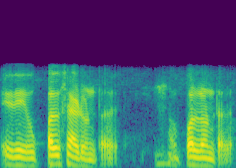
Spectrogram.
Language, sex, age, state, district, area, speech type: Telugu, male, 30-45, Telangana, Vikarabad, urban, conversation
